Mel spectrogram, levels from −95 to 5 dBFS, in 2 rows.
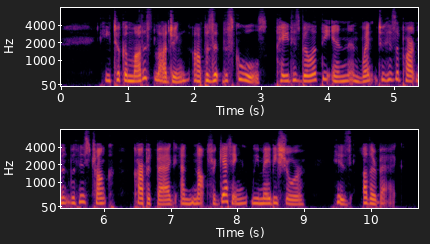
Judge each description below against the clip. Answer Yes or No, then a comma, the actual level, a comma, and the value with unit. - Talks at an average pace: Yes, average, 190 wpm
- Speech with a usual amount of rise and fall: Yes, average, 3.6 semitones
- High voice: Yes, high, 200 Hz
